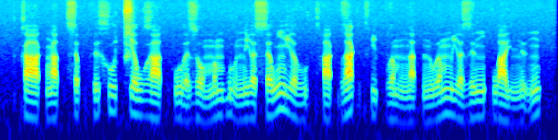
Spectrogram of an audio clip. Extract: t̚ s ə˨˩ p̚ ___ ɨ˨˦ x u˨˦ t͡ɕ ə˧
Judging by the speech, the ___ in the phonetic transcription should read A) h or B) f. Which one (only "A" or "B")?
A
